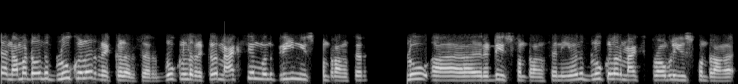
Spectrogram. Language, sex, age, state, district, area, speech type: Tamil, male, 18-30, Tamil Nadu, Sivaganga, rural, conversation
